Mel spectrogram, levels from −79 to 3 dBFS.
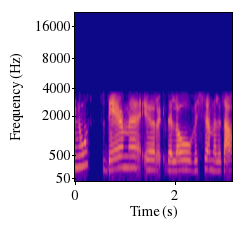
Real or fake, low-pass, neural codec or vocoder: real; 3.6 kHz; none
